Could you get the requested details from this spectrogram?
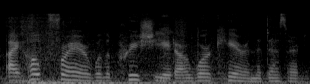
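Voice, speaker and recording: An actress playing a wise, rueful goddess and mother in a video game, speaking in a measured, reflective way with dry sarcasm. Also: low-pitched, noisy background, close to an everyday voice.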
